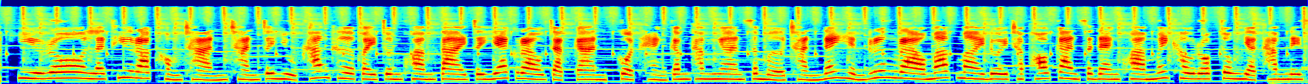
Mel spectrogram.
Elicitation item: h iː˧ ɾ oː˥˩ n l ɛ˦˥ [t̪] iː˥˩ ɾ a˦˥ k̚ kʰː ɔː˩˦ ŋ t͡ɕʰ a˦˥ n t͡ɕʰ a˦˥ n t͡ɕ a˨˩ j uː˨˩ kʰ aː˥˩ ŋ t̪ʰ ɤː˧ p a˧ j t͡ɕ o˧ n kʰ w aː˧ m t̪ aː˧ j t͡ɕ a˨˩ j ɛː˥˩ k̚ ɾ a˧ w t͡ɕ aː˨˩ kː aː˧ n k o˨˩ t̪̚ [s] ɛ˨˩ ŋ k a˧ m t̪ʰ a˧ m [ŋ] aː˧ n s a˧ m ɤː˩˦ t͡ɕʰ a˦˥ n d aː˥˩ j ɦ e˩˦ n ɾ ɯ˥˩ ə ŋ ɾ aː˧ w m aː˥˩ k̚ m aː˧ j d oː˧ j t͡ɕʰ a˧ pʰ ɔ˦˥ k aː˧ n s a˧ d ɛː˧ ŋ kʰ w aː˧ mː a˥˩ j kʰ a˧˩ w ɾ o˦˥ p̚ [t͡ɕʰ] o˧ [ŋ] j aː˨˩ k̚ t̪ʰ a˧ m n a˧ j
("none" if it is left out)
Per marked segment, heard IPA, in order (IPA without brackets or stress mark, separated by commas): t̪ʰ, h, ŋ, t͡ɕ, ŋ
